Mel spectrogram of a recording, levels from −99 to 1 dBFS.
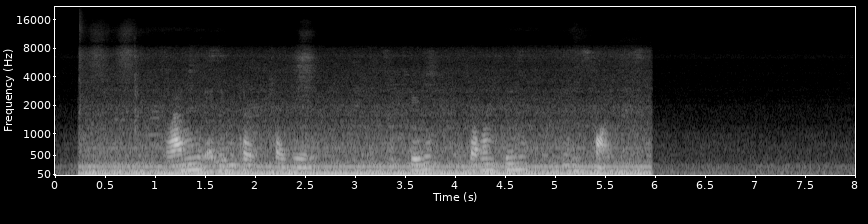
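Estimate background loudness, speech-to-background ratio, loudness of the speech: -33.0 LUFS, 0.0 dB, -33.0 LUFS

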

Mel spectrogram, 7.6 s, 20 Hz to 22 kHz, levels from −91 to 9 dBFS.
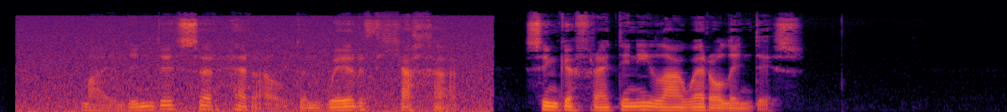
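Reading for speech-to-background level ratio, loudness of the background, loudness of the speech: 9.5 dB, -34.5 LUFS, -25.0 LUFS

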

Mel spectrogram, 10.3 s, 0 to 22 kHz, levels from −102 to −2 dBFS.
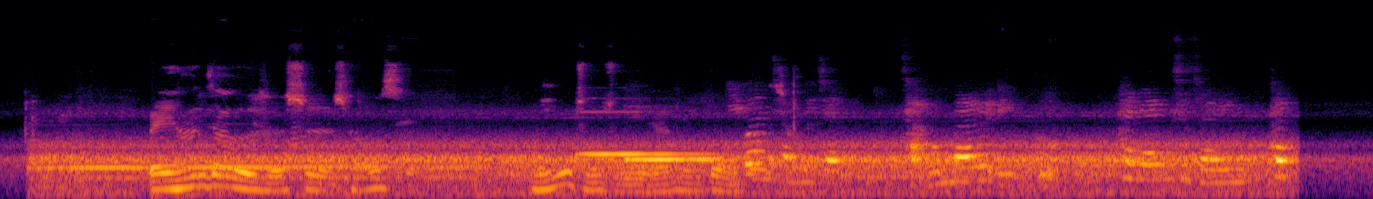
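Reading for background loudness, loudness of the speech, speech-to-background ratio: -24.5 LUFS, -28.5 LUFS, -4.0 dB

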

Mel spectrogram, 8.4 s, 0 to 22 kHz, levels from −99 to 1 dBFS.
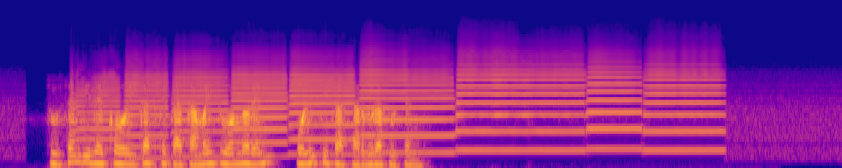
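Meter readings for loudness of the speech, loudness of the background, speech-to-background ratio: -22.5 LUFS, -29.0 LUFS, 6.5 dB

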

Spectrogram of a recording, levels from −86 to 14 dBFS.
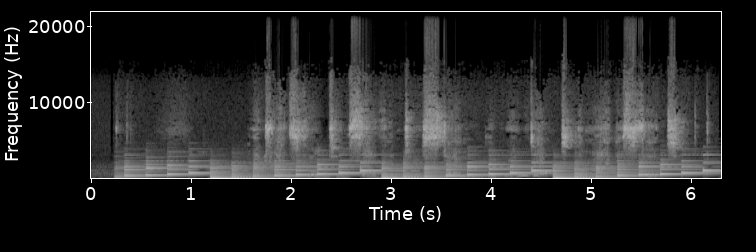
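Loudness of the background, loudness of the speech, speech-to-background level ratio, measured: -25.0 LUFS, -20.5 LUFS, 4.5 dB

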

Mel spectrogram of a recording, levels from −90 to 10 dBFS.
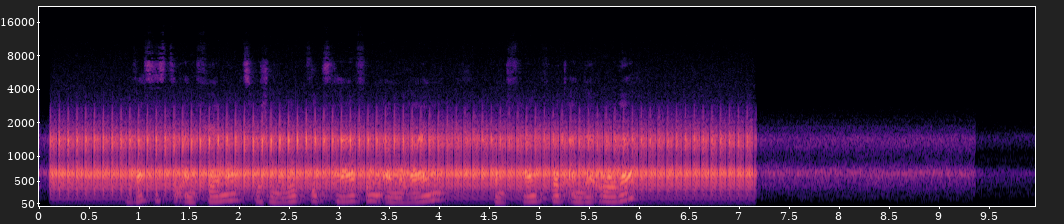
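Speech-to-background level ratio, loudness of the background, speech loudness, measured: -3.0 dB, -22.0 LUFS, -25.0 LUFS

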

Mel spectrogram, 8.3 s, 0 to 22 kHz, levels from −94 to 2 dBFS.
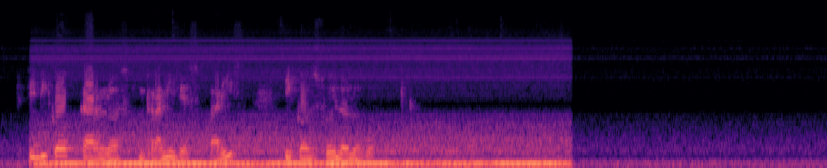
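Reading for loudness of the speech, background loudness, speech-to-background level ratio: -32.0 LUFS, -28.5 LUFS, -3.5 dB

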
